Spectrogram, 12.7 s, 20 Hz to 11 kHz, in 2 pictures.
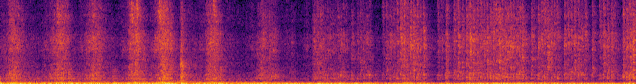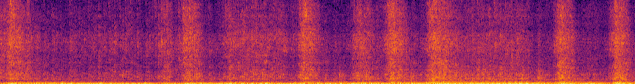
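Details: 1951 GMC cab-over at first start, run on sprayed starting fluid with timing being adjusted: low, uneven rumble with a wandering idle and unsteady revs from a big vacuum leak, before a temporary fix.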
